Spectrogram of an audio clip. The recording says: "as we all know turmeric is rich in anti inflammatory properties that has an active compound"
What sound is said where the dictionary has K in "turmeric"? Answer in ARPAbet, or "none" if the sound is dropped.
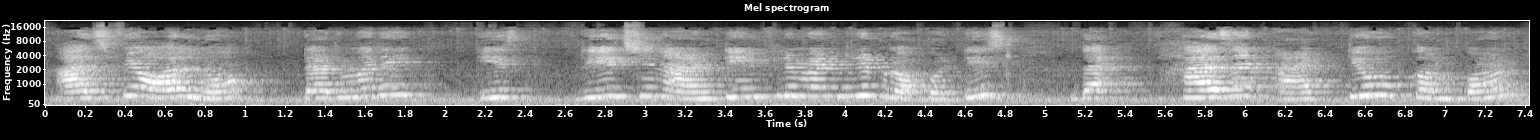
none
